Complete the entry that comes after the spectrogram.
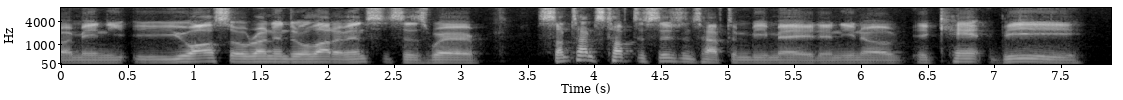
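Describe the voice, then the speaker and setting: At a moderate pace, a normal speaking voice talks. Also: man. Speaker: podcast host. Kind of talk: casual chat.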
